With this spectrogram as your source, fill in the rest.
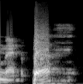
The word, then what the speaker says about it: Macbeth: first this Macbeth but the Scottish name to pronounce Mac not Nick or Mick Mac Beth now there's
